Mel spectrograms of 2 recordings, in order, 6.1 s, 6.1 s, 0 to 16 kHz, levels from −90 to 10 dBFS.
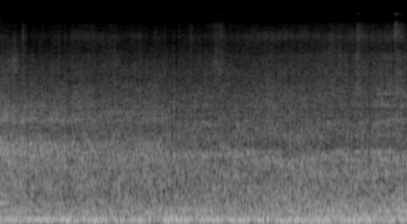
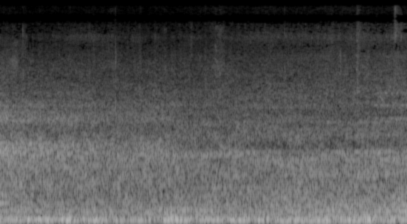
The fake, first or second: first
